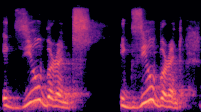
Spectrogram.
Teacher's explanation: you are stressing on the second syllable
